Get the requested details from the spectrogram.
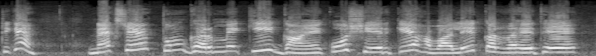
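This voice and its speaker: Female schoolteacher from India, online class, slow and deliberate, clear and instructive, bright tone. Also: high-pitched, animated. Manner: clear, instructive, addresses children directly. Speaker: primary school teacher. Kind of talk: online class lesson, explaining a textbook.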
